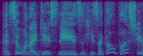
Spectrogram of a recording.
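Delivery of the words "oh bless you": high, put-on politeness; imitated well-wishing husband. Husband responds to his wife's sneeze, imitated in high voice. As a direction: lift the pitch right up for a quoted courtesy.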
